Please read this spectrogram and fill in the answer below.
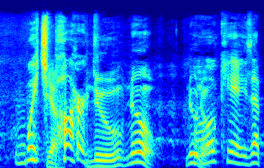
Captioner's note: more chuckles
